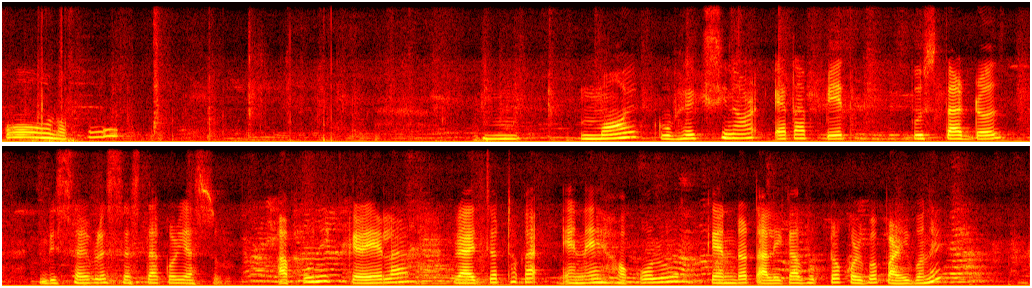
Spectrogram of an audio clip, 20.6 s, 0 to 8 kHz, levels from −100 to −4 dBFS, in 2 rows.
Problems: constant background noise, background conversations at intervals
